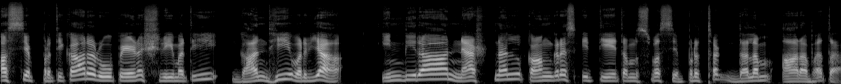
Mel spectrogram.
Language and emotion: Sanskrit, neutral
